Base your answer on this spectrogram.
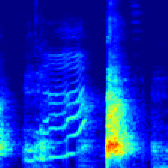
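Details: Pet Labrador Retriever Coco, scolded for being naughty all day, lets out a wavering, rising whine followed by one loud, sharp bark.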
